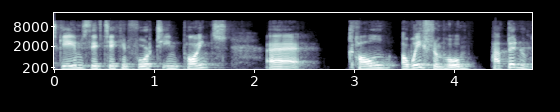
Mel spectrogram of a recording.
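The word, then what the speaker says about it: Caen: So it's Valenciennes versus Col. So an A and an E should be. It's like A W. – Yeah. – In Col.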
